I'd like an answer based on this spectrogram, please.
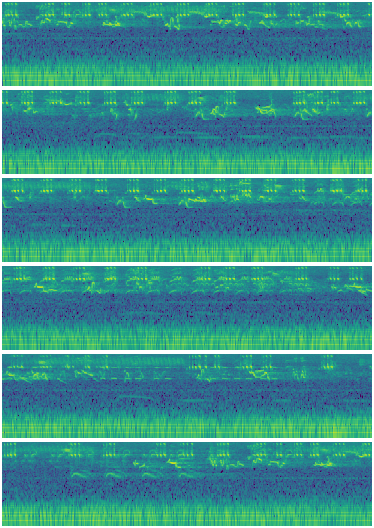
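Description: Outdoor nature ambience: insects chirping in a steady, even pulse, with many short bird chirps and calls over it and a low rumble underneath.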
